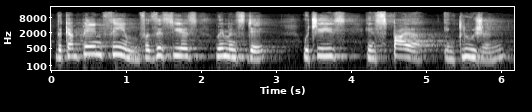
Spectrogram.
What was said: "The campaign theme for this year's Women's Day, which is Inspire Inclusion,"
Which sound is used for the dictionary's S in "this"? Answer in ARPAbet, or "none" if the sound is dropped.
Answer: S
